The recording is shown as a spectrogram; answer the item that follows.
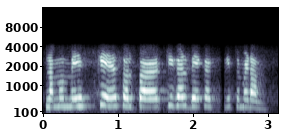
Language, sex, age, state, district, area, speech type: Kannada, female, 30-45, Karnataka, Chamarajanagar, rural, conversation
